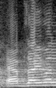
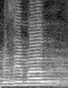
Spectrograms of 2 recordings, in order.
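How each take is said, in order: First: The second vowel sounds like 'eye'. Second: The second vowel sounds like 'ih'. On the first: The speaker calls it wrong. "एब्जाइमल नहीं" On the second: The speaker calls it right. "एब्जाइमल नहीं एब्जिमल"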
